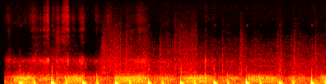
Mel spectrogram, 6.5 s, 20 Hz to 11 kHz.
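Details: Woman's heart recorded while moving during and after weight training: strong, pounding paired heart sounds at about 90 a minute with rustling movement noise and heavy breathing; normal heart racing after exercise.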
